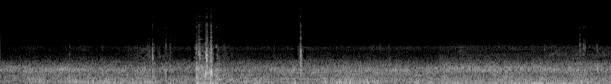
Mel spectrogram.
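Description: BMX bike rolling over pavement with wind on the microphone, a steady rumbling noise. About two seconds in there is a loud, short rattling thump from the bike, and a single sharp click a second later.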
